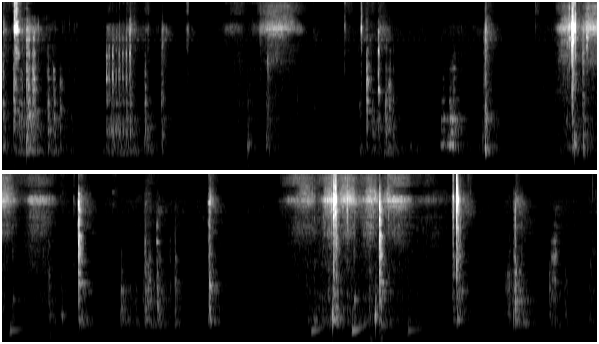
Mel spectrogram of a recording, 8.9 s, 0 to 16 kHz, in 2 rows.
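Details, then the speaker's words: Nearly 100-year-old Standard Monarch tractor, formerly seized, now turning fully over by hand crank: sharp metallic clicks in short bursts as each compression passes are the magneto impulse coupling snapping, normal. "I am very happy now it turns all the way over and you guys hear that clicking that's the impulse in our mag"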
